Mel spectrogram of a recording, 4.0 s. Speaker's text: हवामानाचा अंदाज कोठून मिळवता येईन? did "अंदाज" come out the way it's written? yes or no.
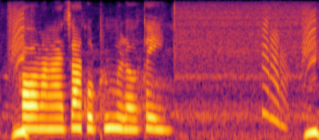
no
